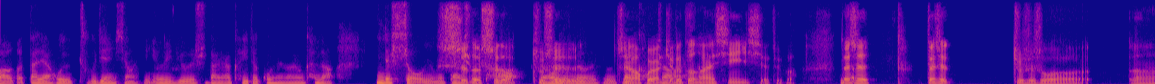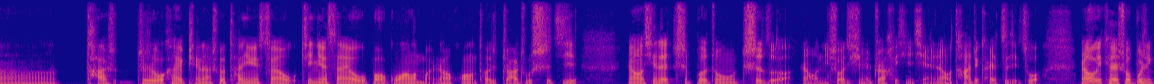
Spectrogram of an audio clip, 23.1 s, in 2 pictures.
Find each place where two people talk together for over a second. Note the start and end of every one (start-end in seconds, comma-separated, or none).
4.3-7.2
